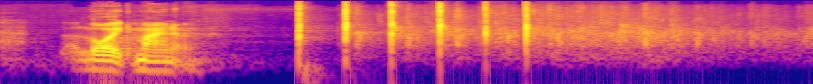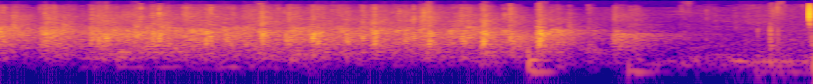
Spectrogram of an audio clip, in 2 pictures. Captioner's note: audience applauding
